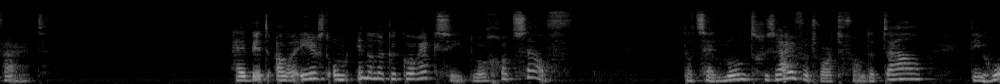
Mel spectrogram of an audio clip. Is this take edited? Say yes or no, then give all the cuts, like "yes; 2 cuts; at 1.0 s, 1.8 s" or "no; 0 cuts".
no; 0 cuts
